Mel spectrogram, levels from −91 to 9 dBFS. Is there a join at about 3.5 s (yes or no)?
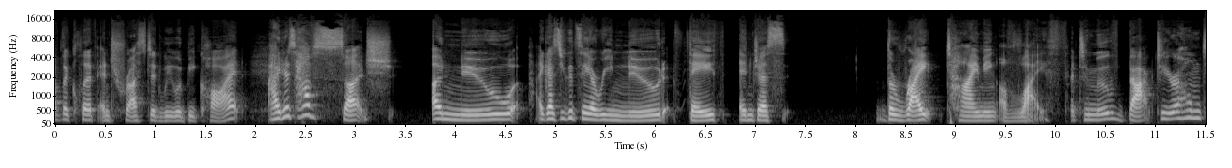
no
